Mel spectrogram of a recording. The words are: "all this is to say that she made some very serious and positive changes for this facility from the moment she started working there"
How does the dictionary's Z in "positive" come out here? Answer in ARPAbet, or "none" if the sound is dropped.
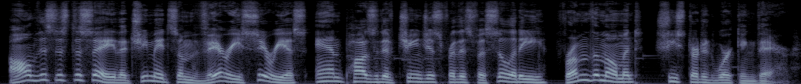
Z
